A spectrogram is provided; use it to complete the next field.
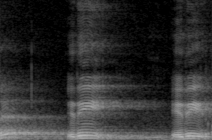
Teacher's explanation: rnya harakat kasrah diringankan pengucapannya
